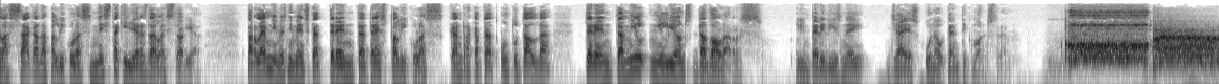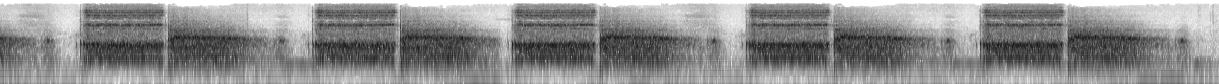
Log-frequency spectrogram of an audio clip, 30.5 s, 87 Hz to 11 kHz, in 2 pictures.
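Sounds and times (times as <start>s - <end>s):
speech: 0.0s - 13.6s
masked villain's heavy mechanical respirator breathing: 13.0s - 30.4s.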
